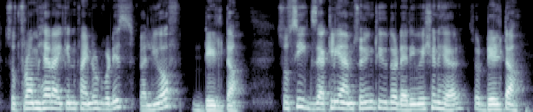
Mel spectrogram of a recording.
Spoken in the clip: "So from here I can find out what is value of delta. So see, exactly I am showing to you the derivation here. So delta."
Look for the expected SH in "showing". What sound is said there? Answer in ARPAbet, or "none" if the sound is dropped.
S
